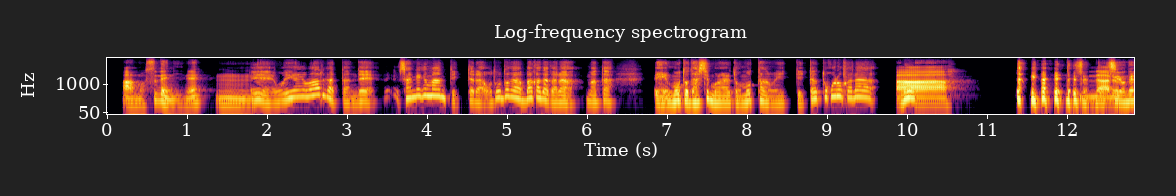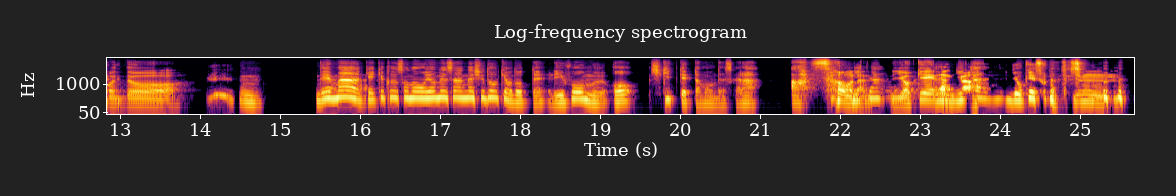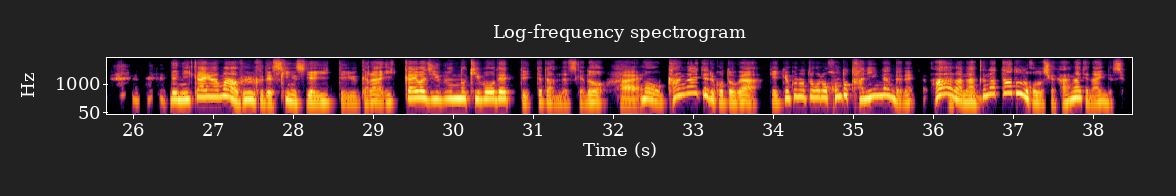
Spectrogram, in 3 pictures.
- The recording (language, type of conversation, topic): Japanese, advice, 価値観が違う相手とは、どう話し合えばいいですか？
- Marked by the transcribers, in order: unintelligible speech; laughing while speaking: "です ですよね"; other background noise; laughing while speaking: "そうなんですよ"; laugh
